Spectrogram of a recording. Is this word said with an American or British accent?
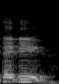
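American. It is said with an American pronunciation. "in American English, that's going to be a debut"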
